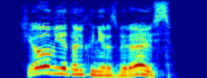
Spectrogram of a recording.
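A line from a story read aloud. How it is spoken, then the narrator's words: Wry snort. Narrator (Russian): хмыкнула я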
